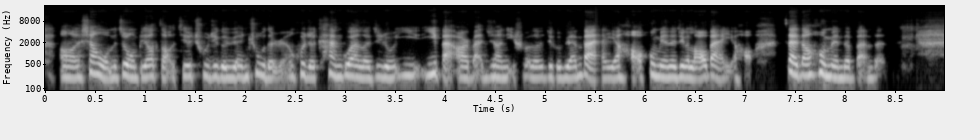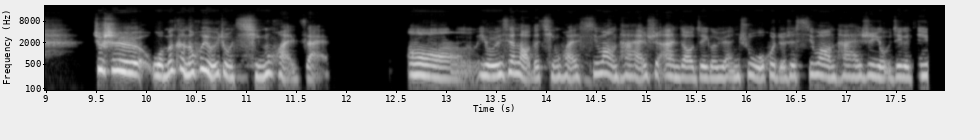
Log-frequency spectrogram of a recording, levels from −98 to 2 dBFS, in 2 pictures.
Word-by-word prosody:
呃， 210 -1 -2
像 270 +4 +1
我 205 - 0
们 210 - -5
这 250 - -4
种 215 - +1
比 220 - -3
较 230 +1 0
早 - - -6
接 230 -1 -5
触 235 - -10
这 225 - -3
个 205 - +2
原 210 +1 -2
著 245 -3 -4
的 200 - -2
人， 225 - -11
或 260 +4 -4
者 205 - -2
看 230 +1 -2
惯 235 -3 +1
了 205 - -1
这 220 +2 -10
种 210 0 -1
一 245 +1 -6
一 265 +1 -2
版 - - +2
二 210 -1 -1
版， 210 - -5
就 205 - -11
像 210 -2 -3
你 - - -13
说 - - -9
的 205 0 -4
这 215 +1 -5
个 200 - -4
原 210 +2 -2
版 - - +6
也 205 - 0
好， 215 - -3
后 260 - -1
面 220 -2 0
的 215 - +2
这 220 - +1
个 210 - +2
老 195 +2 +2
版 240 - +1
也 - - -14
好， - - -9 0.3
再 285 -5 +7
到 245 0 +3
后 270 0 +2
面 215 -2 0
的 205 - -1
版 200 +1 -6
本。 205 - -12 1.1
就 350 - +6
是 315 -4 +9
我 240 - +6
们 295 - +3
可 335 0 +3
能 280 +3 +4
会 360 - +6
有 230 - +6
一 - - +1
种 240 -6 -1
情 220 +4 -1
怀 275 0 -4
在。 - - -7 0.8
哦， 235 -6 +1
有 235 -2 +4
一 - - +3
些 290 - +1
老 275 - +1
的 200 - -5
情 215 +1 -8
怀， 215 -1 -4
希 220 +7 -7
望 270 -6 -1
它 235 +2 -6
还 225 - -4
是 255 +3 -5
按 230 -3 -3
照 205 -1 -2
这 215 +1 0
个 205 -1 -4
原 210 +1 -5
著， 220 -2 -3
或 245 +3 -4
者 205 -2 -6
是 230 - -3
希 225 +4 -8
望 235 -4 -1
它 230 +2 -7
还 220 0 -5
是 235 +2 -3
有 215 -3 -2
这 225 - -2
个 215 - +1
低 240 +3 -5
225 Hz, 335 characters per minute, -23 LUFS, 210-250 Hz, 1.1 s, 是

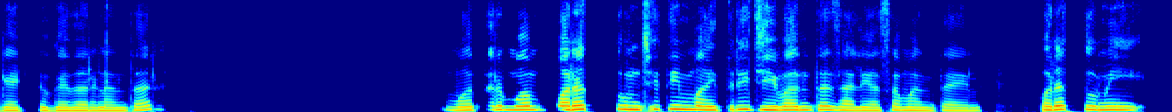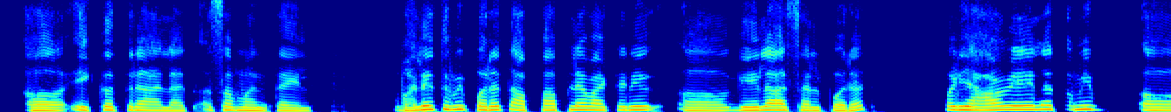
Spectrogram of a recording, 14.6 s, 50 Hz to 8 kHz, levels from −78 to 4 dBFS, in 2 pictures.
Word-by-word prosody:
गेट-टुगेदरनंतर? 200 +3 -2 1.8
मग 215 0 -1
तर 255 0 0
मग 240 0 +3
परत, 255 +2 +7 0.2
तुमची 265 -2 +4
ती 285 - +5
मैत्री 255 0 +4
जिवंत 235 0 +3
झाली 215 -4 +1
असं 205 +2 -3
म्हणता 205 -1 -2
येईल? 190 -1 -5 0.4
परत 250 +2 +5
तुम्ही 240 -2 +3 0.4
अ, - - 0 0.2
एकत्र 220 0 -2
आलात 190 -3 -4
असं 225 +1 -3
म्हणता 195 -1 -2
येईल. 180 -1 -4 0.6
भले 215 +6 +3
तुम्ही 270 0 +3
परत 240 0 +1
आपापल्या 225 +2 -1
वाटेने 230 +1 0
अ, 200 -4 -4
गेला 215 +2 +2
असाल 215 -2 -1
परत. 205 +4 -1 0.5
पण 240 - +1
ह्यावेळेला 255 +4 +3
तुम्ही 270 +2 +2 0.3
अ, 220 - -2
225 Hz, 140 wpm, -22 LUFS, 200-245 Hz, 1.8 s, परत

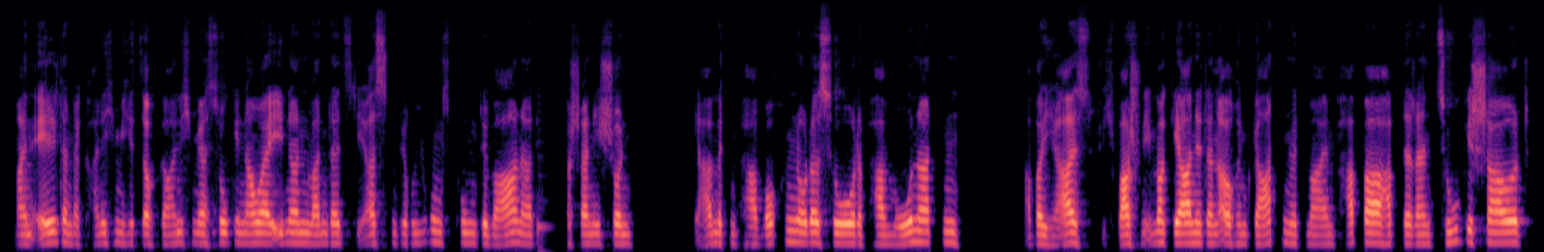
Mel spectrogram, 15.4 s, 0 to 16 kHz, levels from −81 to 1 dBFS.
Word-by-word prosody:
meinen 135 0 -3
Eltern 150 -1 +2
da 135 - -7
kann 130 +1 -14
ich 145 +1 -5
mich 145 -2 -8
jetzt 140 0 -11
auch 140 - +1
gar 135 0 -6
nicht 150 0 -7
mehr 145 -1 -1
so 150 0 -1
genau 145 -1 0
erinnern, 145 0 +1
wann 135 +1 -1
da 145 - +1
jetzt 140 0 -6
die - - -16
1. 145 +1 -6
Berührungspunkte 145 -1 -5
waren. 140 +4 +1
Aber 135 - -4 0.2
wahrscheinlich 135 0 -3
schon, 135 -1 -1 0.6
ja, 135 +2 -5
mit 145 -1 -4
'n 135 - -12
paar 130 0 -6
Wochen 155 +4 -1
oder 150 0 +5
so 140 0 +2
oder 140 -1 +4
paar 130 0 -3
Monaten. 155 +3 +1 0.7
Aber 135 - +1
ja, 130 +3 +2
es 145 0 -2
ich - - -25
war 135 +1 +7
schon - - -9
immer 155 0 +1
gerne 145 -1 +6
dann 140 0 -1
auch 140 -1 +3
im 135 - -6
Garten 140 +4 -2
mit 140 -1 -4
meinem 130 -1 -5
Papa, 145 0 +4
habe 135 - -3
da 140 -1 +1
dann 135 0 -2
zugeschaut, 155 +4 +2
145 Hz, 205 wpm, -23 LUFS, 135-150 Hz, 0.7 s, war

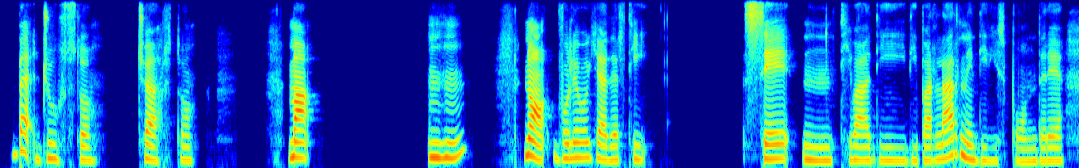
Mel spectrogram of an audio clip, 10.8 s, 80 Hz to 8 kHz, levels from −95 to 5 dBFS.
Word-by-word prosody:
Beh 285 -7 +1
giusto, 185 -2 -5 0.4
certo, 185 -2 -3 0.9
ma 220 -1 +9 1.2
Mh-mh, 215 +3 +1 0.6
no 245 - +8
volevo 215 +1 -1
chiederti 190 -1 -3 0.9
se, 205 -1 +2
mhmm, 180 -2 -4
ti 190 - -12
va 180 -1 +1
di 180 -1 -9
di 180 +1 -11
parlarne 200 +6 +2
e - - -2
di 180 0 -9
rispondere, 175 +1 -7
190 Hz, 100 wpm, -24 LUFS, 180-210 Hz, 1.2 s, ma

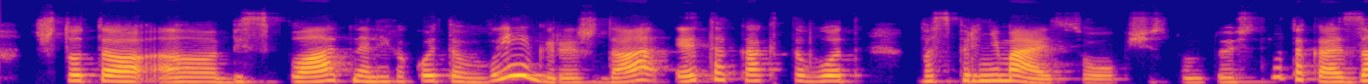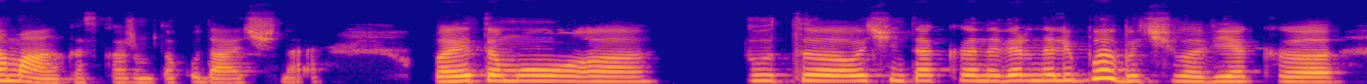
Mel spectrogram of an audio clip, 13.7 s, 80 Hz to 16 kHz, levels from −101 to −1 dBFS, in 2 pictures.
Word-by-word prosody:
что-то, 210 -5 +1
э, - - -11
бесплатное 200 +4 0
или 205 - -6
какой-то 215 +1 -2
выигрыш, 180 - +2
да, 190 +10 +2
это 240 +6 -1
как-то 240 -3 -4
вот 230 +1 -1 0.3
воспринимается 220 -8 +1
обществом. 170 +3 -11
То 180 - -11
есть, 185 0 -12
ну, 200 - -8
такая 200 -10 0
заманка, 180 -7 +1
скажем 170 -1 -10
так, 170 +1 -16
удачная. 160 -3 -7 0.6
Поэтому, 230 0 +3
э, 205 -1 -1 0.5
тут, 240 0 -6
э, 235 -2 +4
очень 235 +1 0
так, 235 0 -2
наверно, 240 +1 +1
любой 255 +8 +4
бы 225 - 0
человек, 210 -1 -3
э, 195 -1 +1
215 Hz, 135 wpm, -21 LUFS, 185-235 Hz, 0.6 s, э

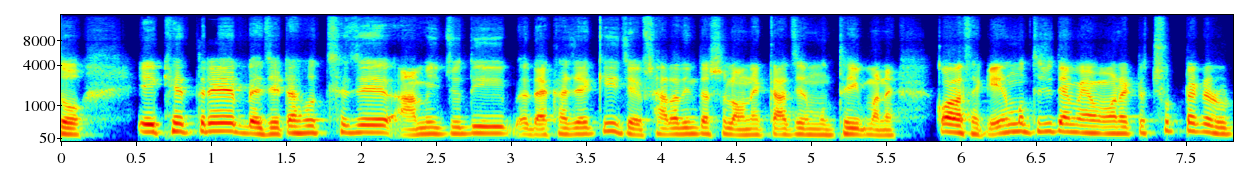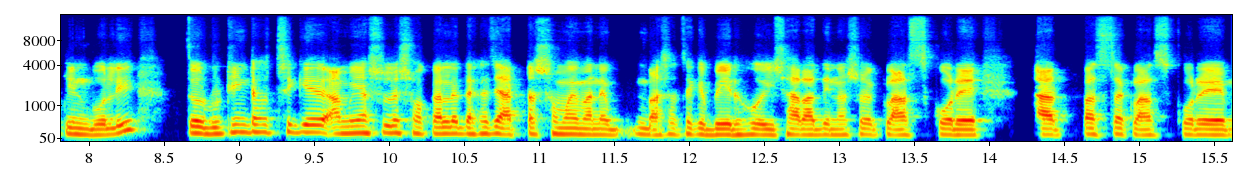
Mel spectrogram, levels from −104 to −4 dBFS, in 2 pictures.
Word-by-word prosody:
তো 145 - +6 0.5
এক্ষেত্রে 195 +2 +2 0.2
বে 150 - +6
যেটা 140 +3 +2
হচ্ছে 165 +2 -4
যে, 175 - +4 0.3
আমি 140 +4 -1
যদি, 150 +2 -1 0.4
দেখা 125 +3 -1
যায় 140 0 +1
কি? 205 - -2
যে, - - +2
সারাদিন 135 +1 0
তো - - +2
আসলে 135 -2 -2
অনেক 125 0 -3
কাজের 130 +1 -1
মধ্যেই 125 +3 -1
মানে, 115 0 -1 0.3
করা 185 -2 +8
থাকি। 135 -2 -4
এর 170 - -1
মধ্যে 195 0 -3
যদি 200 +1 0
আমি, 175 - 0
আমার 150 0 0
একটা 160 +2 -8
ছোট্ট 220 0 -8
একটা 185 -2 +1
রুটিন 140 0 -2
বলি। 130 +8 +1 0.4
তো - - +1
রুটিনটা 180 +5 -2
হচ্ছে 180 +2 -8
গিয়ে, 180 -1 +2
আমি 155 +2 -1
আসলে 165 +1 -2
সকালে 145 0 0
দেখা 140 +1 0
যায় 155 - +5
৮ 130 - -14
টার 140 - 0
সময় 140 -2 0
মানে 130 0 0 0.3
বাসা 130 +4 -2
থেকে 135 -2 -2
বের 130 -1 +3
হই। 125 -2 0
সারাদিন 125 -1 +2
আসলে 130 +1 -4
ক্লাস 120 +1 +2 0.2
করে 125 -2 +4 0.4
৪-৫ 130 +1 +2
টা 140 - +1
ক্লাস 120 -1 0 0.2
করে, 125 -1 +1
140 Hz, 215 wpm, -23 LUFS, 130-165 Hz, 0.5 s, করা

